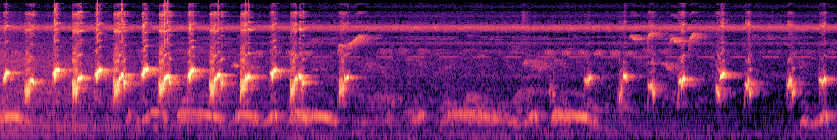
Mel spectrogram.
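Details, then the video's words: Yellow-vented bulbul lure song for drawing replies from others of its kind: a fast, even run of loud doubled whistles for four seconds, then lower mellow hooting notes, and sparse high whistled notes returning toward the end. "KICAU SUARA trucukan gacor ROPEL PANJANG pancingan trucukan agar bunyi"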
